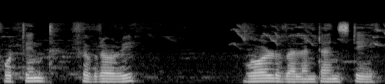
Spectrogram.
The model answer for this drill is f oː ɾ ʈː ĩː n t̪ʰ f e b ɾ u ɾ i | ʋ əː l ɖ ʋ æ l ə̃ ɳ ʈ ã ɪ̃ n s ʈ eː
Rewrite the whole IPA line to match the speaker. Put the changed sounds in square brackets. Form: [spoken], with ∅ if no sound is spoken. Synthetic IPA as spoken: f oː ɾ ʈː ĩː n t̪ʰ f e b ɾ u ɾ i | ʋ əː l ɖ ʋ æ l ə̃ ɳ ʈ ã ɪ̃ n s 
